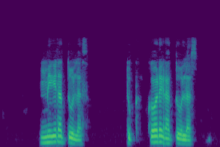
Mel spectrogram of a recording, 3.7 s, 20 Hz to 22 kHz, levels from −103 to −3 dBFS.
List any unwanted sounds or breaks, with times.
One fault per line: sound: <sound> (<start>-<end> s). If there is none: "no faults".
no faults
